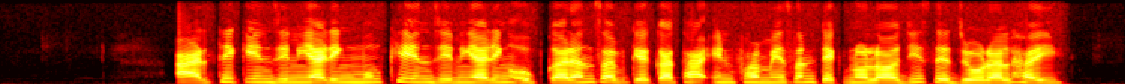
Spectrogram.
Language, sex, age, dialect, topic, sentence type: Magahi, female, 18-24, Western, banking, statement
